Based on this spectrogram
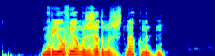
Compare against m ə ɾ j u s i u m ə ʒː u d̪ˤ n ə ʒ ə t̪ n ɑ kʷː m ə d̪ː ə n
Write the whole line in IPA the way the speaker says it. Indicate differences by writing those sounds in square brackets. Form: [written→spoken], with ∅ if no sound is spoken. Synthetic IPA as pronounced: m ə ɾ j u [s→f] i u m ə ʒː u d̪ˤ [n→m] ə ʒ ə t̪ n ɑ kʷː m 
